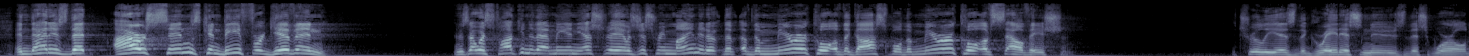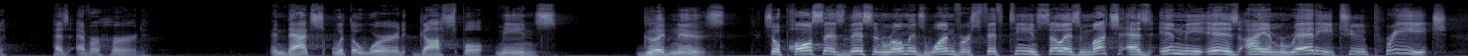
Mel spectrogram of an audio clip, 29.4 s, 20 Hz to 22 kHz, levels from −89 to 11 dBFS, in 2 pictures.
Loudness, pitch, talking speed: -25 LUFS, 175 Hz, 155 wpm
